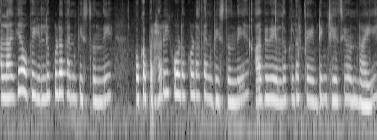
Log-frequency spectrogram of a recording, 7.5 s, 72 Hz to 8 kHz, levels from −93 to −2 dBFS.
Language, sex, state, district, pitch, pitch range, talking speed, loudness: Telugu, female, Andhra Pradesh, Sri Satya Sai, 290 Hz, 275-320 Hz, 125 wpm, -18 LUFS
